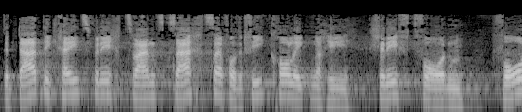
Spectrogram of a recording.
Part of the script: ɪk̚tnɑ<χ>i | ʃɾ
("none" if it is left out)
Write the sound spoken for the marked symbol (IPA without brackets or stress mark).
χ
